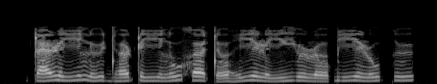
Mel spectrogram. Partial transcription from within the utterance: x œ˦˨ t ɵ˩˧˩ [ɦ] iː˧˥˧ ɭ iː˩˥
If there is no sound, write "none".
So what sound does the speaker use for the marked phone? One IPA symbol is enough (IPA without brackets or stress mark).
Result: ɦ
